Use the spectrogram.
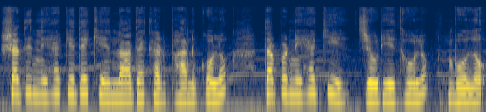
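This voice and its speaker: A woman's voice: fairly high pitch, moderate pace. A woman narrating a scripted romantic story as its storyteller.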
